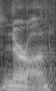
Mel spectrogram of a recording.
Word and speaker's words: neuron: So this is an ner, and this is an ah, first syllable stress, neuron.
